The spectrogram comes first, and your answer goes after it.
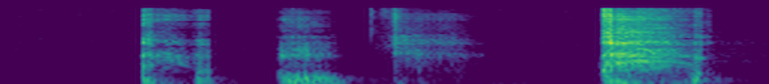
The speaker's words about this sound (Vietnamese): Người thanh niên húng hắng ho vài cái rồi ngắt lời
